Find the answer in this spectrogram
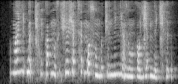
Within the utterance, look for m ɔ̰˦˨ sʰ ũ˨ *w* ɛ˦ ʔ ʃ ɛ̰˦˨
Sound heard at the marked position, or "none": b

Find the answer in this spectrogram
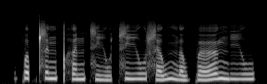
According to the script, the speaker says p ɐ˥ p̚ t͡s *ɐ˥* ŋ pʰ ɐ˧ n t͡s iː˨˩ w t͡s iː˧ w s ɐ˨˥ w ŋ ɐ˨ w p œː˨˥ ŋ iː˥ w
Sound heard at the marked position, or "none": ɐ˥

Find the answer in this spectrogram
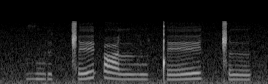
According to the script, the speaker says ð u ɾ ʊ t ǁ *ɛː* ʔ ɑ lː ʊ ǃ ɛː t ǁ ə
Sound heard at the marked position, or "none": ɛ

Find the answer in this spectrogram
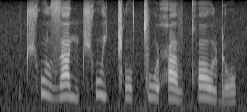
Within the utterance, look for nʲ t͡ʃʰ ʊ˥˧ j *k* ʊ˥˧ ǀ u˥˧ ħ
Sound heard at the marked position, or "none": ǁ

